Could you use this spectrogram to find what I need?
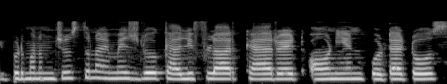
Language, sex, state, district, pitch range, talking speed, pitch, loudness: Telugu, female, Andhra Pradesh, Krishna, 250-270 Hz, 135 wpm, 255 Hz, -14 LUFS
